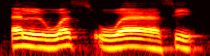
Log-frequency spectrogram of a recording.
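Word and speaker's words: الوسواس: അൽ വസ്വാസി, വാവിൻ്റെ ഉച്ചാരണം പ്രത്യേകം സൂക്ഷിക്കുക, ശ്രദ്ധിക്കേണ്ടതാണ്. വാവിൻ്റെ മഖ്റജ്, ഉത്ഭവസ്ഥാനം 2 ചുണ്ടുകളാണ്. വാവ് ഉച്ചരിക്കുമ്പോൾ ചുണ്ടുകൾ വൃത്താകൃതിയിലാവുന്നു എന്നത് ശ്രദ്ധേയമാണ്. വ അൽ വസ്വാസ്.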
